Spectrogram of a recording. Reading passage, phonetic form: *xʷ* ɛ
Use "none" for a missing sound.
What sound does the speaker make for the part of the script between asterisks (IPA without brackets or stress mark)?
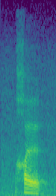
χ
